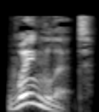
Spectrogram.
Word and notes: winglet: British English

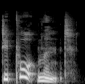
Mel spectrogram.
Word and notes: deportment: British English

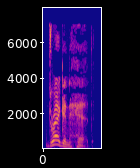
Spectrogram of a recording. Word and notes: dragonhead: British English

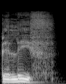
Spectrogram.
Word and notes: belief: British English

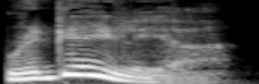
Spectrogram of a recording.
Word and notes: regalia: British English

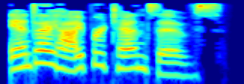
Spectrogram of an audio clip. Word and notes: antihypertensives: British English

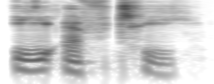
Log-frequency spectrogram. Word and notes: eft: British English

